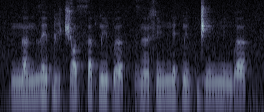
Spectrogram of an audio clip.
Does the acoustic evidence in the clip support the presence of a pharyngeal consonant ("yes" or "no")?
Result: no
